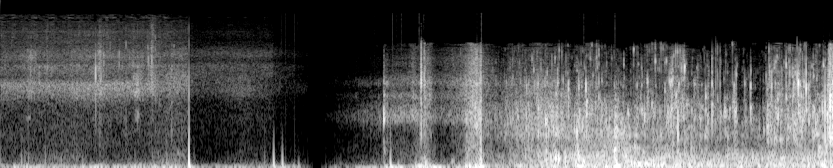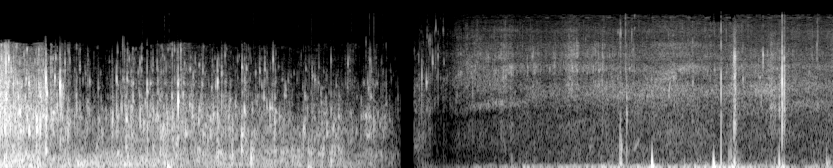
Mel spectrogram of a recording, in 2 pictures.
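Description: A cliff jump into a river heard from a camera worn by the jumper. There is a light rush of air, a short silence as he goes in, and then loud underwater churning of bubbles with many crackling pops for about six seconds. About nine seconds in he surfaces into the rush and splash of the river current.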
